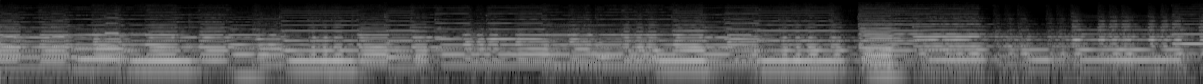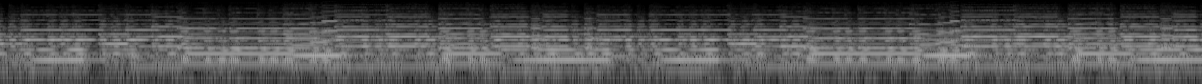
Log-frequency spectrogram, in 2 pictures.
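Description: A tiny single-manual chapel pipe organ playing held chords with moving melodic lines. The sound drops out briefly about eleven seconds in, then the playing carries on.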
